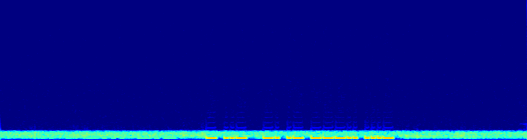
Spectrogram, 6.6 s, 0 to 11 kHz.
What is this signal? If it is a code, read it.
Morse code, heard as a keyed tone, about 32 wpm, 200 Hz. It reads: TU NA8V
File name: contests / 2019-cw-wpx-kt5j-k5pi- -2330 0-46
